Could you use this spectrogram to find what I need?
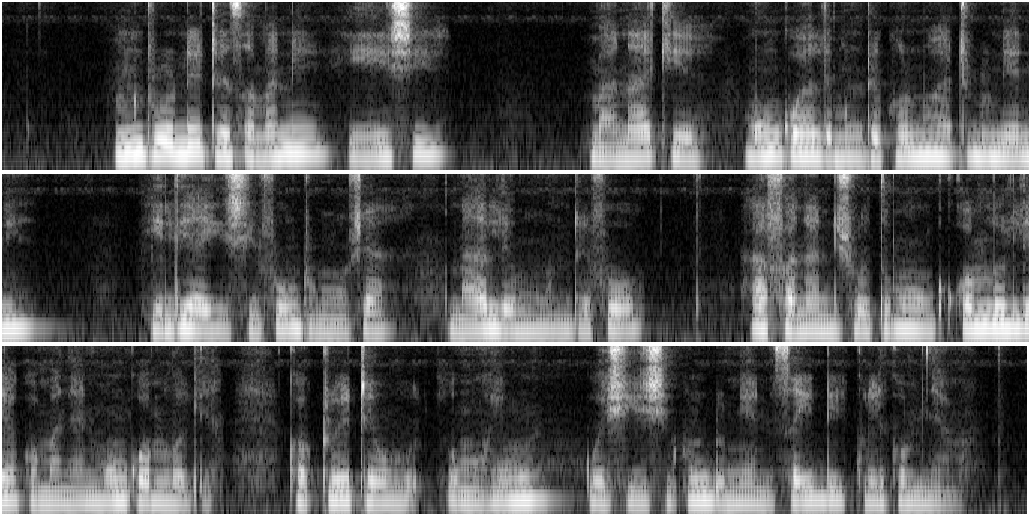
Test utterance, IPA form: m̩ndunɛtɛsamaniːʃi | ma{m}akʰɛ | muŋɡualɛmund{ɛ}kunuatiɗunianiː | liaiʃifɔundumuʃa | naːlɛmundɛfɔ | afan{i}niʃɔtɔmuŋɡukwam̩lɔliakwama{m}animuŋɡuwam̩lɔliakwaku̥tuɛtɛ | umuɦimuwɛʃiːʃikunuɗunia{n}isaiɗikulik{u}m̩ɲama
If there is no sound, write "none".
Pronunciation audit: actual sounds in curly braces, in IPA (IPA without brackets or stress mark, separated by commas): n, ɛ, a, ɲ, n, ɔ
